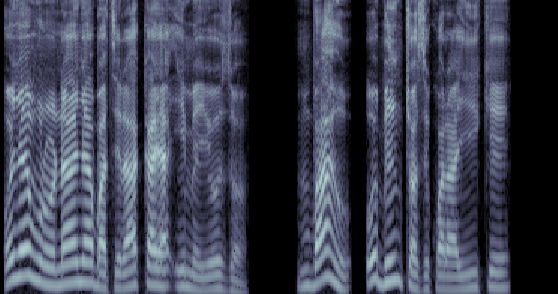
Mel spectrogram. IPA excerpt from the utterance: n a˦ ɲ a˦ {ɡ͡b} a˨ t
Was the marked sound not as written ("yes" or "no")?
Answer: no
